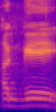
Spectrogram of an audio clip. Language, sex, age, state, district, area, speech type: Punjabi, male, 30-45, Punjab, Mohali, rural, read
